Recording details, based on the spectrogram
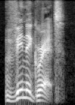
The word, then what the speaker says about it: vinaigrette: Let Matt know that it is pronounced vinaigrette.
